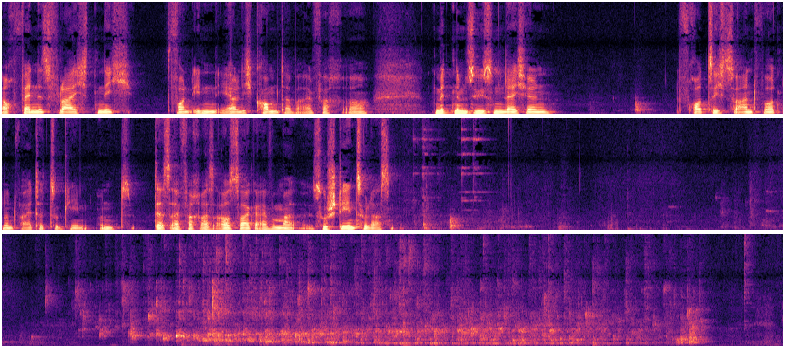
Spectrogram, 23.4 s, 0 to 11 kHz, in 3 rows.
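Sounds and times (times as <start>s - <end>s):
speech: 0.0s - 5.6s, 6.8s - 12.2s
light clinks: 11.9s - 12.8s
ginger tea poured from teapot into cup: 16.1s - 22.8s.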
